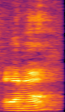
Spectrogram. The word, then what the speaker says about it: Honor: Like on my team, I have 2 honors, but it's pronounced Anna because of the British accent. But when I say their name, I have to kind of say like Anna.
